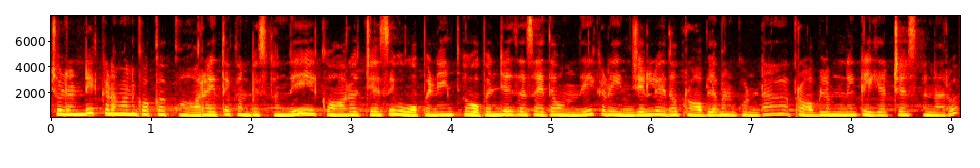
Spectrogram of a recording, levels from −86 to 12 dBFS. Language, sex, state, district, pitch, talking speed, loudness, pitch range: Telugu, female, Andhra Pradesh, Chittoor, 260 Hz, 150 wpm, -16 LUFS, 245-290 Hz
